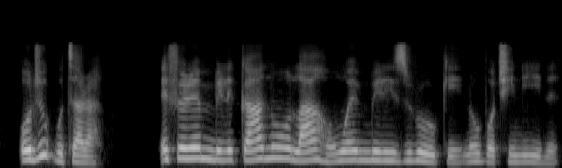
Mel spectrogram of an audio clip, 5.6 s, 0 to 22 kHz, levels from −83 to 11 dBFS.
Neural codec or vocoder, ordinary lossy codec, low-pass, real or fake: codec, 16 kHz, 0.3 kbps, FocalCodec; none; 7.2 kHz; fake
